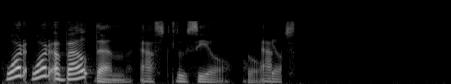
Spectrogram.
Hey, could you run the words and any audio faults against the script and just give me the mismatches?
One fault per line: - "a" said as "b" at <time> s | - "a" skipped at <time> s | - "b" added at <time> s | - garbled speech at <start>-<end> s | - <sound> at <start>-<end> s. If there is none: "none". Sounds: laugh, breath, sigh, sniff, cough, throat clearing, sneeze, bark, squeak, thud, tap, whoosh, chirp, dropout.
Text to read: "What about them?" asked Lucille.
- "what" added at 0.3 s
- garbled speech at 2.4-3.0 s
